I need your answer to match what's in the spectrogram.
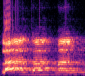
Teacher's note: Full ke hidung, Masuk ke hidung khaisyum karena gunnah. Okay. Terus bibir seolah-olah membaca dhammah.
